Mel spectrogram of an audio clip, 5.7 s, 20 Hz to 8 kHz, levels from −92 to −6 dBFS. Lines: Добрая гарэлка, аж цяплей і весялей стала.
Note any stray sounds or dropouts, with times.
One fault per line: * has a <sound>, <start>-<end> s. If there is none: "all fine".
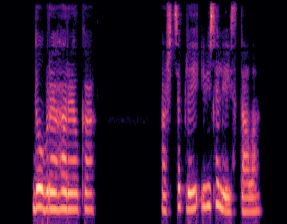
all fine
